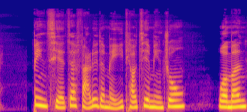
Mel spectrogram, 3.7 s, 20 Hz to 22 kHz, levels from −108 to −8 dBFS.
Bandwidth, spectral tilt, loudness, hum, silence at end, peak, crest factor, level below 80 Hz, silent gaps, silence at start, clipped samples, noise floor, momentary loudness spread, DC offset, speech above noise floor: 11 kHz; -7.5 dB/octave; -18 LUFS; none; 0 s; -2 dBFS; 14 dB; -58 dBFS; none; 0.5 s; under 0.1%; -64 dBFS; 7 LU; under 0.1%; 47 dB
